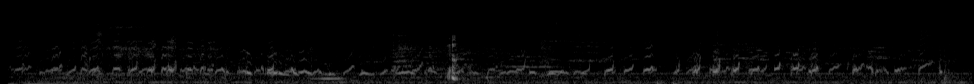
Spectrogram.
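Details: Baby guinea pigs playing with their father, giving a fast, continuous run of short squeaky pulses, several each second, with a steady faint hum underneath and one sharp knock midway.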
